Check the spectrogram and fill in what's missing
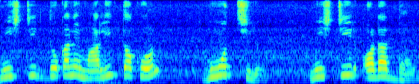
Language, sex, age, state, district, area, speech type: Bengali, female, 45-60, West Bengal, Kolkata, urban, spontaneous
